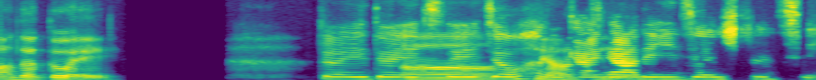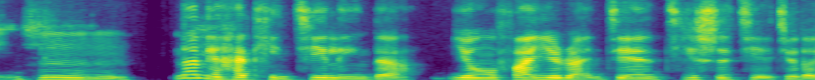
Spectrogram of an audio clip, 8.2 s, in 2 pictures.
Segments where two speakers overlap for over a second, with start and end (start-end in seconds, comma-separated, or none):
2.0-3.2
